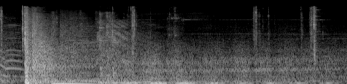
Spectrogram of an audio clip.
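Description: A rifle's mechanism clicks and clacks during reloading.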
